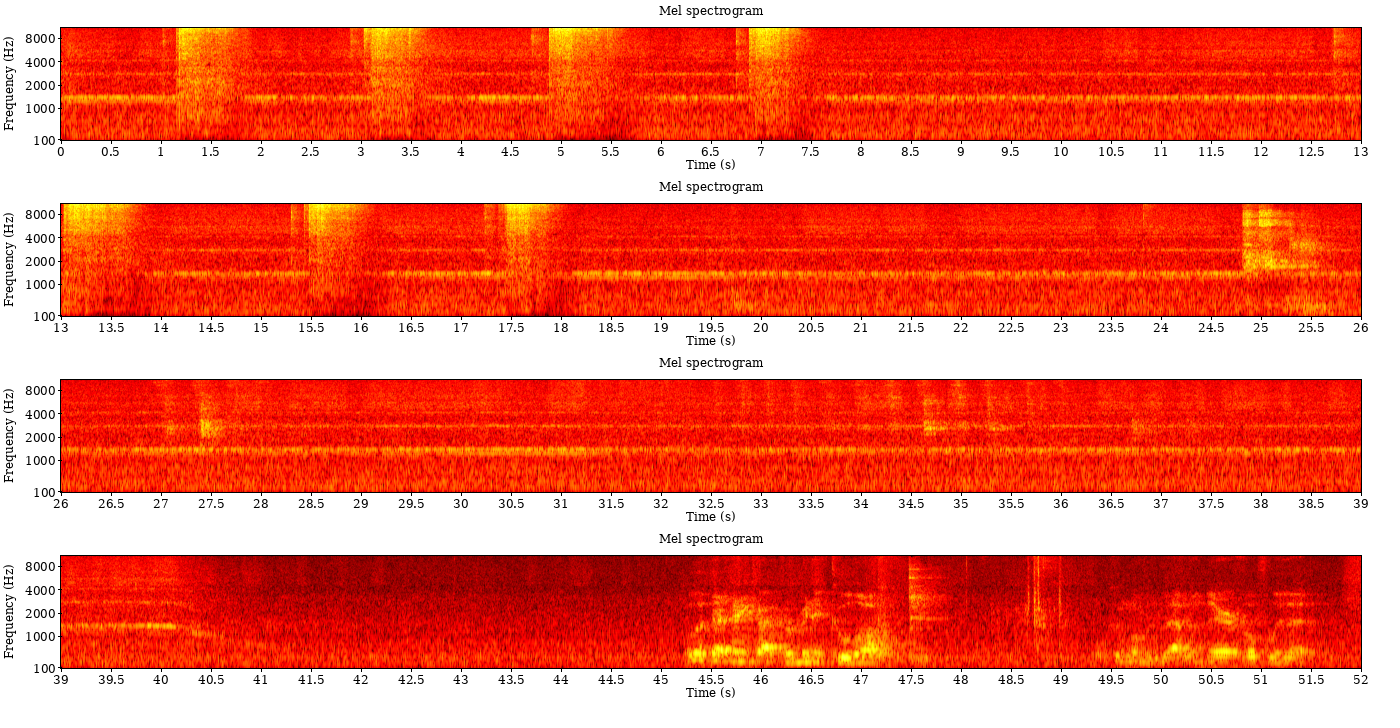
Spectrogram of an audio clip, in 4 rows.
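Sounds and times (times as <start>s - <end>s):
steady high hum: 0.0s - 52.0s
welding arc crackling: 1.0s - 2.0s, 2.8s - 3.8s, 4.7s - 5.8s, 6.7s - 7.6s, 12.7s - 14.1s, 15.2s - 18.2s.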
